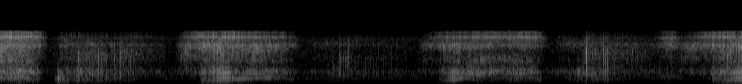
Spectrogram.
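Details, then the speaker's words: A man asleep just after midnight snores loudly. "O cara já tá dormindo, já tá roncando, velho."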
